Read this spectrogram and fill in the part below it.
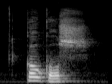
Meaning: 1. the white flesh of the coconut, often in a desiccated form 2. coconut
- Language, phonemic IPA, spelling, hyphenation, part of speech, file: Dutch, /ˈkoː.kɔs/, kokos, ko‧kos, noun, Nl-kokos.ogg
